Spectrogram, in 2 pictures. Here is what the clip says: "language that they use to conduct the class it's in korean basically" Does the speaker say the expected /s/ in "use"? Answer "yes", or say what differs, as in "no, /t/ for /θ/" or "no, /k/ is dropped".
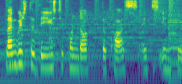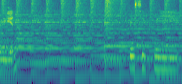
yes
